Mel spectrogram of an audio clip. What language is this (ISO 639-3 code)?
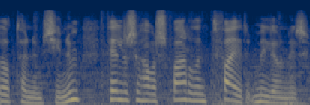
isl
